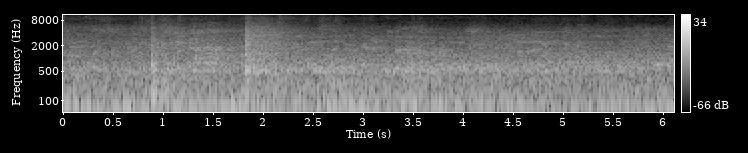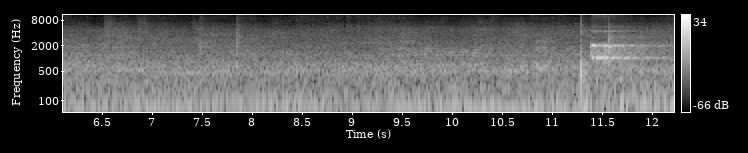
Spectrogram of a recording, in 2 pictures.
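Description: Low murmur of voices in a hall, then near the end one sharp knock with a brief ringing tone: a wooden bolos ball striking the pins.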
